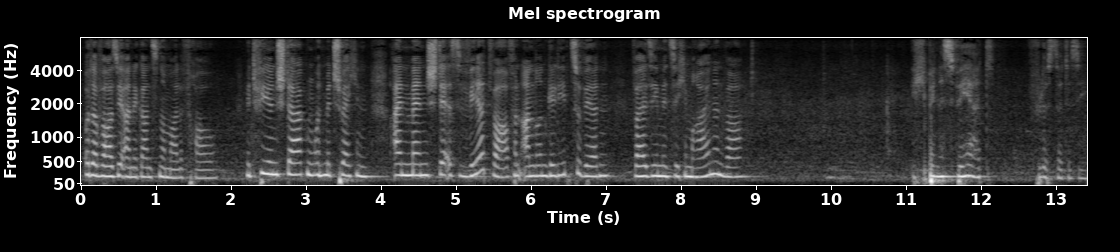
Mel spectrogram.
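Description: A woman telling a fairy tale aloud, expressive, with a few slips and self-corrections. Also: medium pitch, moderate pace, slight background noise. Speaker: storyteller.

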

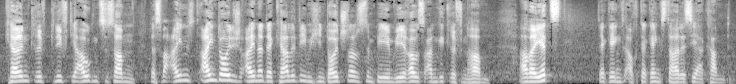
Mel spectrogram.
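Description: A man reading and retelling a thriller, halting with many fillers and self-corrections. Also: a little high. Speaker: storyteller.

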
